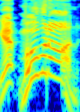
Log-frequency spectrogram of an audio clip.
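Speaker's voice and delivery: high, loud curt director call; brisk director. Retold or imitated. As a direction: call it fast and done. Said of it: "He's like".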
